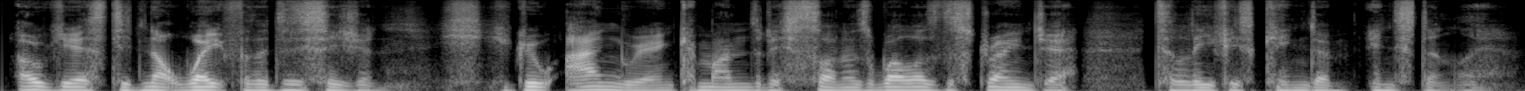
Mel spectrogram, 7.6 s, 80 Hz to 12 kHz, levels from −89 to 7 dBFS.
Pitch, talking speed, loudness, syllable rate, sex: 110 Hz, 190 wpm, -21 LUFS, 5.3 syllables/s, male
